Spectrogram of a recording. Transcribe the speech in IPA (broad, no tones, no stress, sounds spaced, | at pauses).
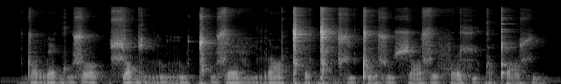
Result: d ɒ r æ ɡ u z ɔ | ɕ ɒ ɡ i r u r u ǀʰ u z æ v i r ɑ ǀʰ ʌ ɡ͡ǀ i ɡ ɮ i tʼ ʊ z u ʃ ɒ z ə f ʌ xʲ u ɡ ɒ qʼ ɔ ɬ i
